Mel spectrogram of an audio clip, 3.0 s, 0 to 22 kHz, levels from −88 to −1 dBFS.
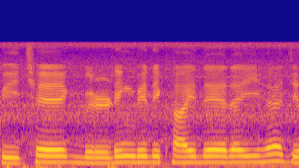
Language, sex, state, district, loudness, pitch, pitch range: Hindi, male, Bihar, Jamui, -13 LUFS, 145 Hz, 140-150 Hz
